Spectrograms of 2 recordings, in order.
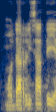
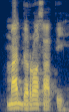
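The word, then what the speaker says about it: الْمَدْرَسَةِ: Maka bunyinya adalah babu al-madrasati, bukan mudarrisati ya. Jangan sampai terkecoh di sini. Ini banyak yang teman-teman kemudian bacanya adalah mudarrisati. Tapi madrasati, yakni sekolah.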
